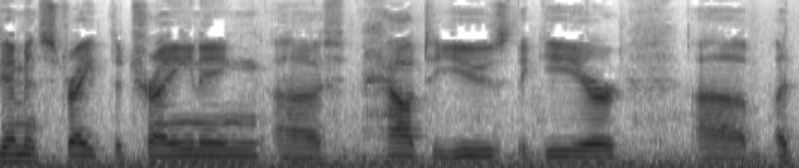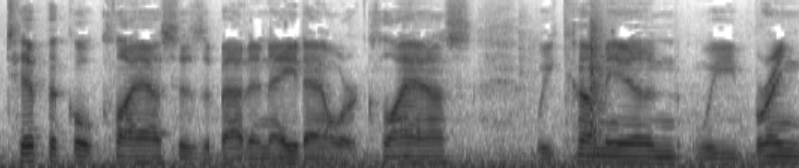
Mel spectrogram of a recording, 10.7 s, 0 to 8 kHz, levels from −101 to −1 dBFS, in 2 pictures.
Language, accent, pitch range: English, American, 100-115 Hz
